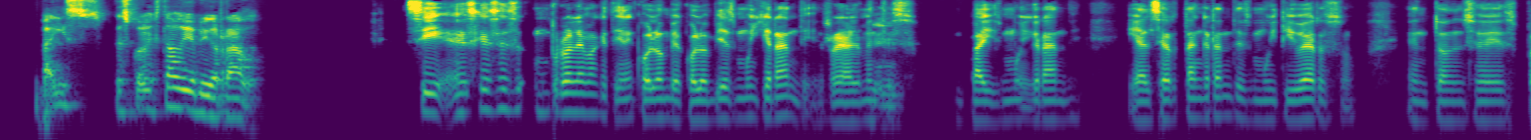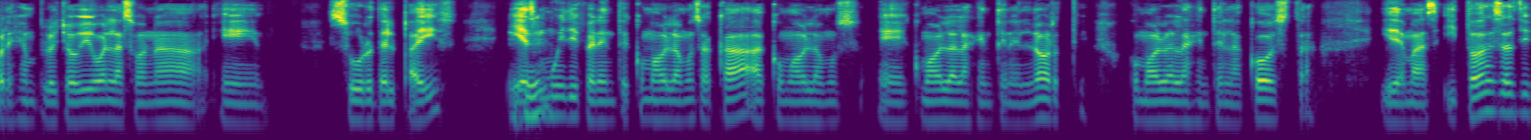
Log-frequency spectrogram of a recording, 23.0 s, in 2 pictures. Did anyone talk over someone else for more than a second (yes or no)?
no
